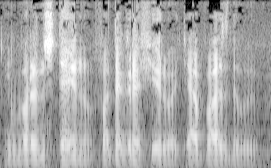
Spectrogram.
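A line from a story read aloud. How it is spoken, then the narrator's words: Muttered while walking. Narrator (Russian): пробормотал, не замедляя шага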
